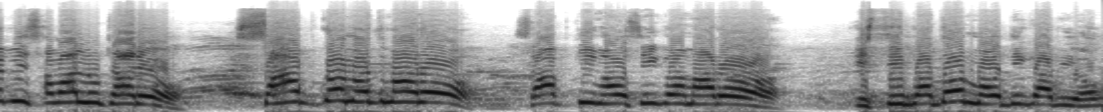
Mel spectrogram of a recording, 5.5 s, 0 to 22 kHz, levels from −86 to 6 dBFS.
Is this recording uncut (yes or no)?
no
